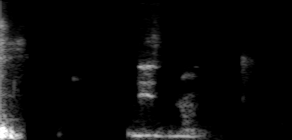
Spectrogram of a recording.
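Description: A person laughing: a loud breathy burst right at the start, then a short voiced chuckle about a second in.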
